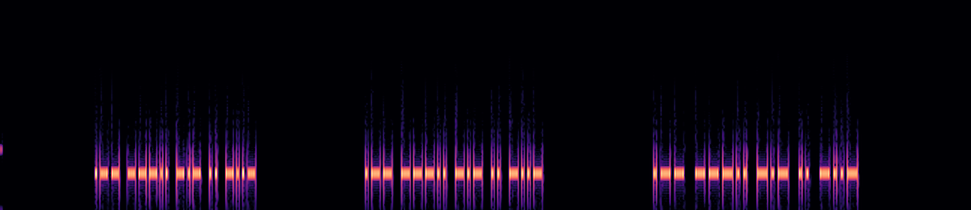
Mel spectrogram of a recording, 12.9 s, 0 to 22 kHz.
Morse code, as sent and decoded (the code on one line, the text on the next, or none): .-- ---.. -.- .. -..- / .-- ---.. -.- .. -..- / .-- ---.. -.- .. -..-
W8KIX W8KIX W8KIX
